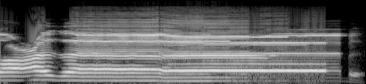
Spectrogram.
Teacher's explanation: الف مدہ ہے ایک الف کے برابر کھینچ کر پڑھیں گے، با وقف کی صورت میں ساکن ہوگا، اس پر قلقلہ بھی ہوگا ، 3 سے 5 الف کے برابر کھینچ کر وقف کریں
